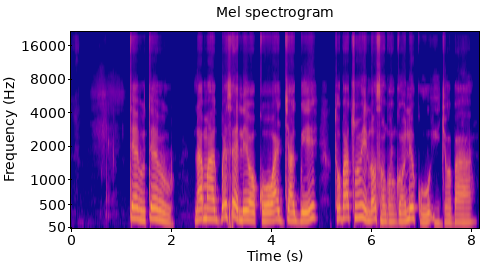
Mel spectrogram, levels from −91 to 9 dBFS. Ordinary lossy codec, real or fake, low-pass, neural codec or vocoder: none; fake; none; autoencoder, 48 kHz, 128 numbers a frame, DAC-VAE, trained on Japanese speech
